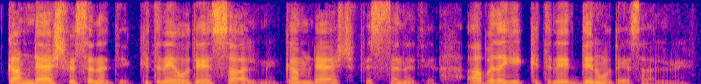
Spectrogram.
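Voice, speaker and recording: A man's voice: fairly high pitch, lively intonation, creaky, dry recording, studio quality. A man teaching an Arabic lesson, patiently quizzing his students and praising their answers, with English words mixed into his explanations. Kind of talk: classroom-style language lesson.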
